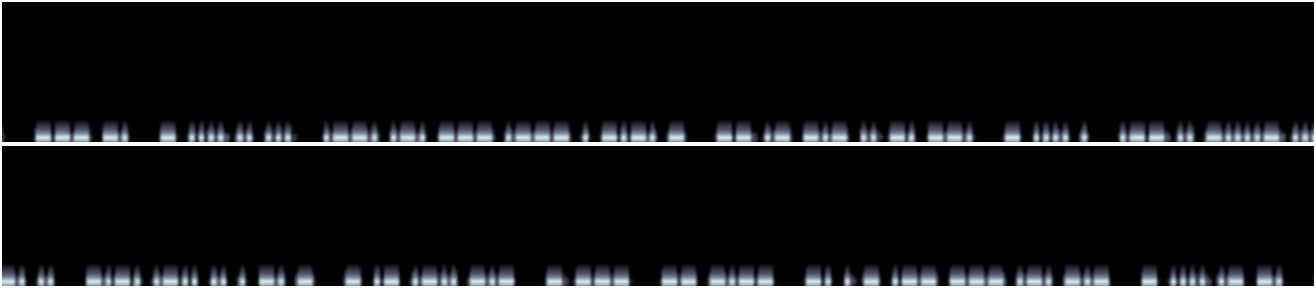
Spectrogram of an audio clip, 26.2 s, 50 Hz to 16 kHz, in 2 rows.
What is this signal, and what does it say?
Morse code, heard as a keyed tone, about 25 wpm, 600 Hz. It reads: ON THIS PROJECT MAKING THE WI-FI CLIENT TALK TO MY NETWORK THAN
